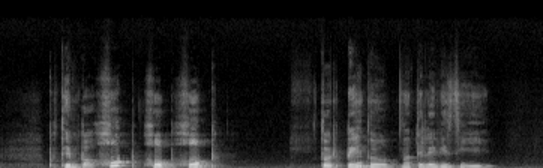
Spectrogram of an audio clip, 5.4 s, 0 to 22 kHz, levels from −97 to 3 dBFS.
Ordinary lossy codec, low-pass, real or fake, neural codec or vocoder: none; 19.8 kHz; fake; vocoder, 44.1 kHz, 128 mel bands, Pupu-Vocoder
